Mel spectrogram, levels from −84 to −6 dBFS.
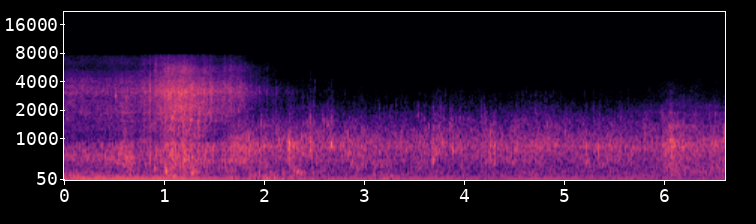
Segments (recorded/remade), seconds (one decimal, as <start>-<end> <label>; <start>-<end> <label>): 0.0-1.7 remade; 1.7-5.7 recorded; 5.7-6.6 remade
